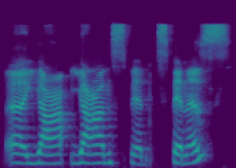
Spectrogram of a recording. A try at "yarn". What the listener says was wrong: I sound like you're saying yawn, like, oh.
